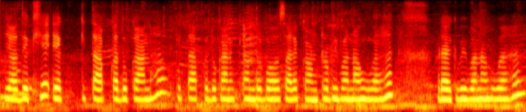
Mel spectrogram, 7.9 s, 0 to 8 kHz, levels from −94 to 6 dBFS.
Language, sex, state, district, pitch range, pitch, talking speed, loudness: Hindi, female, Bihar, West Champaran, 240-255 Hz, 245 Hz, 180 wpm, -16 LUFS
